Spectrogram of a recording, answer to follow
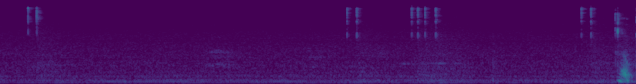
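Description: Faint, sharp computer mouse clicks, mostly in quick pairs like double-clicks. There is one pair near the start, a pair and then a short run of clicks between about three and a half and four and a half seconds in, and another pair near the end.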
